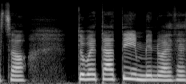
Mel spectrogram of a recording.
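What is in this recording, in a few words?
"dim" Welsh, spoken word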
